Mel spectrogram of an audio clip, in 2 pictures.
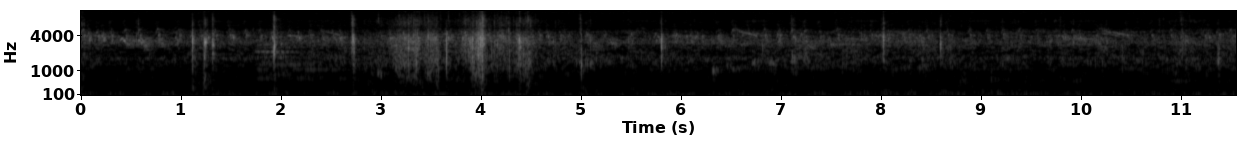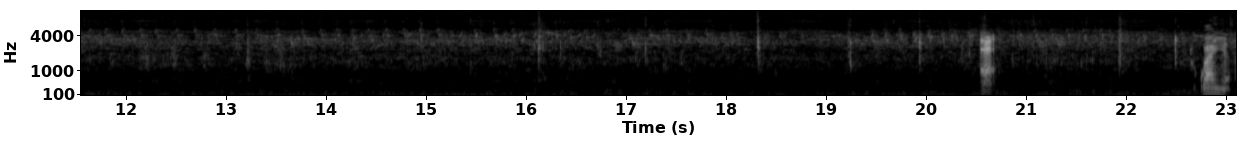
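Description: Faint outdoor ambience: a steady high-pitched chorus of wild creatures, with scattered small clicks and taps in the first few seconds and one short louder sound near the end.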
